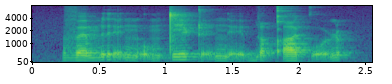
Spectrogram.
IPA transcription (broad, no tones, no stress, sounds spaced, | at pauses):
v ɛ m r ḛ n o̰ m t i ʈ ḛ n ḛ b i qʼ ɛ k o̰ ɳ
